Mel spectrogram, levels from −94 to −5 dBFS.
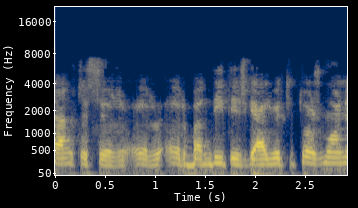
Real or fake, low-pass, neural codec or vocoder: real; 7.2 kHz; none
